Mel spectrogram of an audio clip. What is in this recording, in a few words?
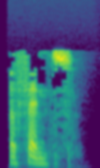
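"offence", British; Crime and punishment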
